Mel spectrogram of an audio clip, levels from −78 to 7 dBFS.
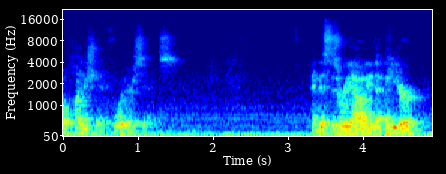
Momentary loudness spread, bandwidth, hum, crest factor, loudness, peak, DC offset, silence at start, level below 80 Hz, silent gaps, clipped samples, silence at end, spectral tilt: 23 LU; 16 kHz; none; 18 dB; -22 LUFS; -6 dBFS; under 0.1%; 0 s; -42 dBFS; none; under 0.1%; 0 s; -7.5 dB/octave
